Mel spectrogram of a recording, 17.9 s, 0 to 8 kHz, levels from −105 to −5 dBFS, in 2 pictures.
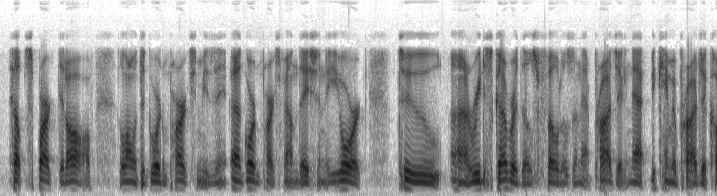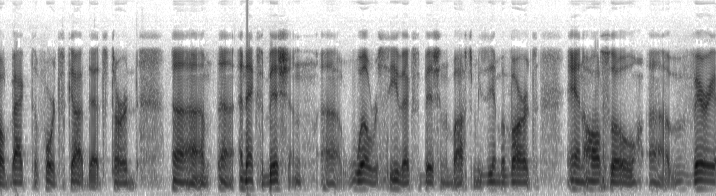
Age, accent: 40-59, American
